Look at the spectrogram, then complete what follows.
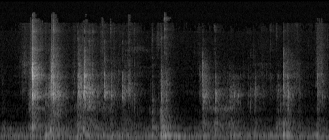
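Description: Commercial laundromat tumble dryer doors being handled: several short clunks and clicks of the round glass doors and their latches, scattered irregularly.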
